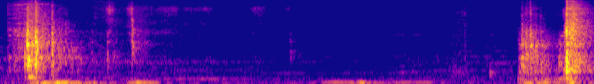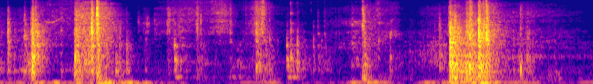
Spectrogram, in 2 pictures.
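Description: A strip of paper is cut for a Christmas scrapbooking kit. Crisp, papery crunching bursts come up close, first a short cluster, then a quiet gap, then a longer run of louder rasping strokes.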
